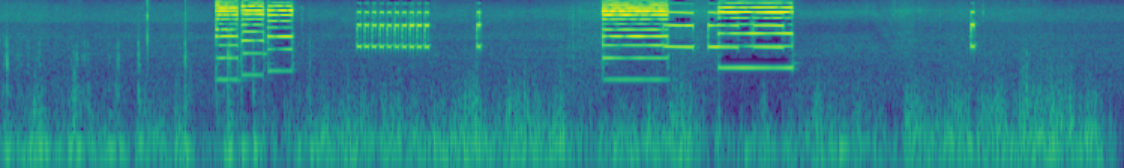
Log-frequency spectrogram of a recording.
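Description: Strong wind buffeting the microphone with a low, gusty rumble. In the middle, four short runs of electronic beeps step up and down in pitch.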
